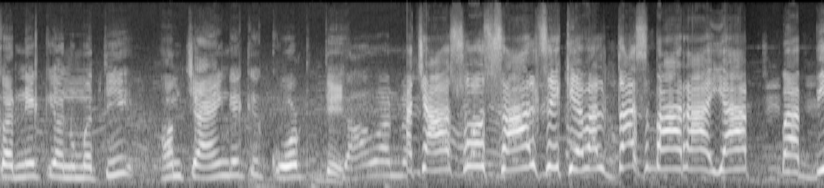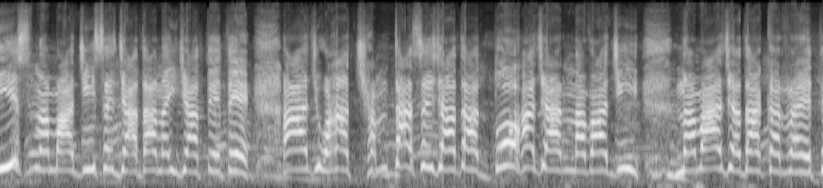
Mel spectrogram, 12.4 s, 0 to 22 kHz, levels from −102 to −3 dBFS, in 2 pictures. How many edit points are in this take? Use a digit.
1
